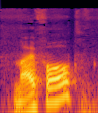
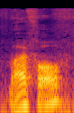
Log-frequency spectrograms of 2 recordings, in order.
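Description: First: My fault? with a sharp rising question tune; rising disbelieving My fault?; incredulous question. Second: My fault. said as a settled statement; calm accepting My fault; firm admission. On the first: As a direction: ask My fault? as if doubting it. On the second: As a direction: own it, My fault. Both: Shown as a demonstration. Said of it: "The frum way is to say like this".

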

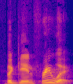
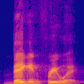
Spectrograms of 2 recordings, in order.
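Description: First: "Begin freeway" said plainly, Begin as bih-GIN; reading the sign. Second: "Begging" said BEG-ing, like begging, not Begin; dad's pun. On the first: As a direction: read the road sign straight, "Begin" with a short i. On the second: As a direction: turn "Begin" into "Begging" with a long a sound. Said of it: "That was his line". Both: Shown as a demonstration.

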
